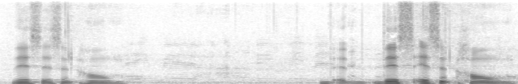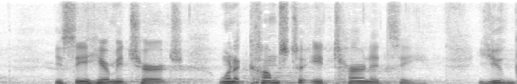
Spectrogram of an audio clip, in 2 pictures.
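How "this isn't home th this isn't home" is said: low, very soft, slow hushed words; soft whisper. Acted. The Lord whispering to the missionary, low and soft. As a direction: breathe it low and gently. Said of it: "heard the Lord whisper in his ear".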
